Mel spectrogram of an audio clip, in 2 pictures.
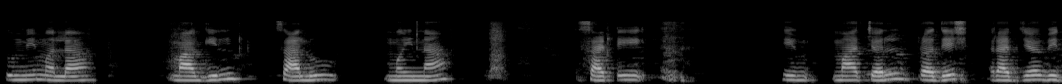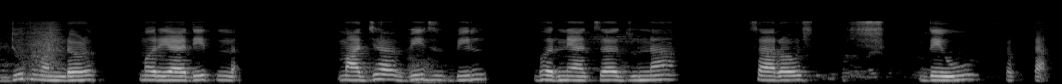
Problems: none marked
